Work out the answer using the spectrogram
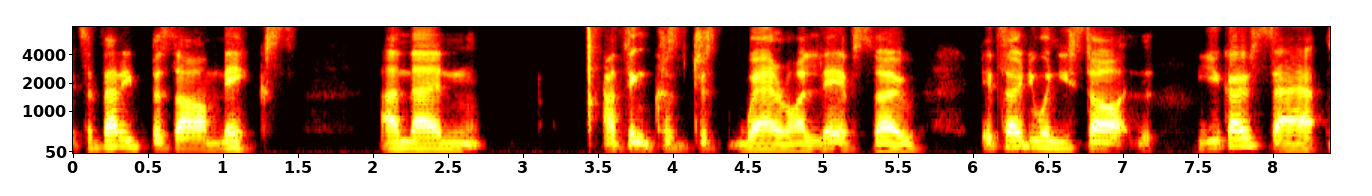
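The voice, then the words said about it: Rural Birmingham English accent. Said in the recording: “my accent is it's like a Birmingham country farmer hybrid, but everyone thinks I'm from Liverpool”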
